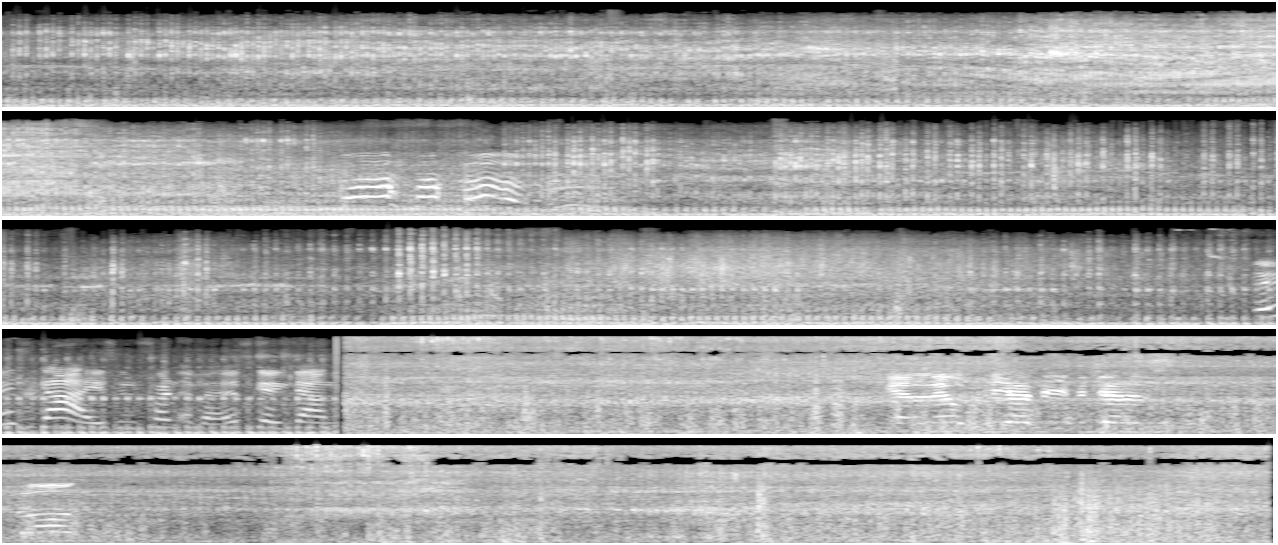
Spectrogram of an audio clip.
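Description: Trail motorbike engine running while riding, with heavy wind rumble on the microphone. The sound changes abruptly about two-thirds of the way through.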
